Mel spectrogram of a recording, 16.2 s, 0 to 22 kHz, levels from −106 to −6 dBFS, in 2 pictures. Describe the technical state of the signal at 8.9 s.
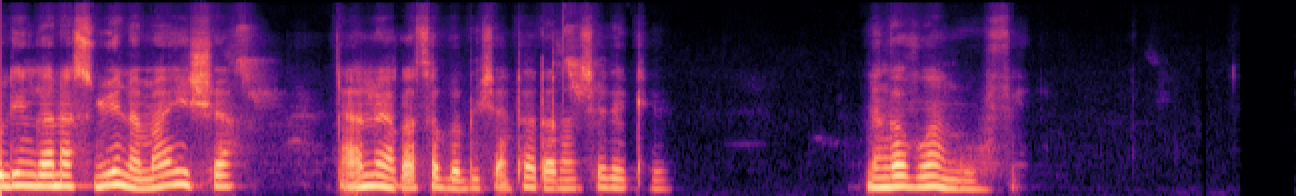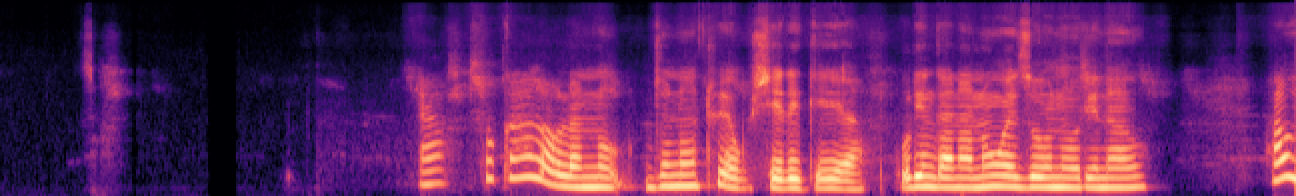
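At 8.92 to 8.98 s there is a short stall from a late packet: the jitter buffer ran dry, and the last sound was stretched by about 40 ms until the data arrived. Unlike a lost packet, nothing is skipped. The speech resumes where it stopped, just 40 ms later.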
